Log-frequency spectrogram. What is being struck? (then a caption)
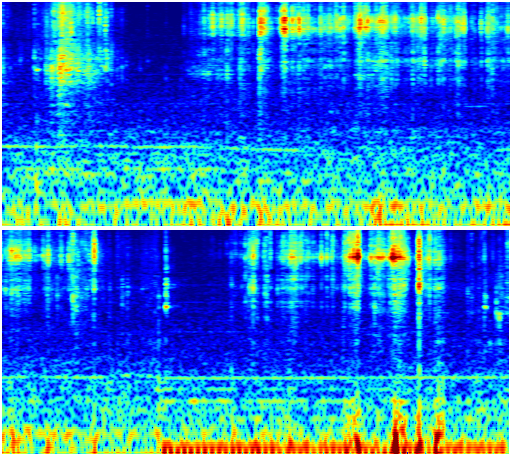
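Bar of soap cut with a blade. A utility knife blade scrapes across and cuts crunchy cubes off a solid, hand-sized, grid-scored bar of orange translucent soap. Dense, bright crackling and crumbly crunching come in waves, with sharp little snaps above a faint steady low hum. The cuts are quiet and dry, with almost no ring.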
